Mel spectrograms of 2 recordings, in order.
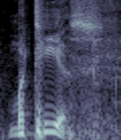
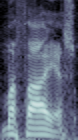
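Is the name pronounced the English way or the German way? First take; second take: German; English. First: The name is said with a German pronunciation. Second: The name is said with an English pronunciation.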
